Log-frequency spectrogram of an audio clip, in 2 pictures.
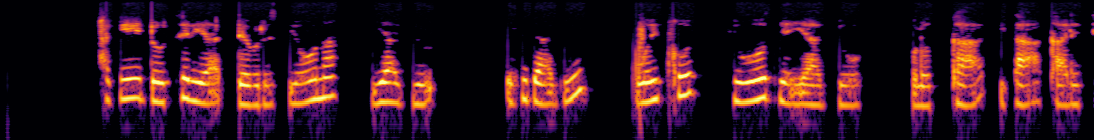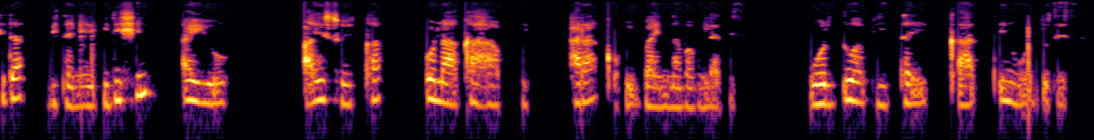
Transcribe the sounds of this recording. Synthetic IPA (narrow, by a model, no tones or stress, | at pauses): hɐɡe̞ːd̪oːt̪ːɛɾɪja̰d̪̥ɛbɾɛsɪjoːnɐ | jaːɡɪjɔ | ɛhɪd̪aːɡe̞ː | wɔjkʰːɔ | hɪwoːt̪ɪjɐjaːɡɪjɔ | kɔlɔt̪ːaːɪt̪aːkaːlɛt̪ːɪd̪ɐ | bɪt̪ɐneːbɪd̪ɪʃɪn | ɐjːɔ | ʔɐjsɔjkʰːɐ | ɔlaːkɐɦaːpːɪ | hɐɾɐkʼɔfɪ̰bɐjnːɐbɐbɔlɐd̪ɪs | wɔɾd̪ʊwabiːt̪ːɐj | kʼaːt̪ʼːɪnwɔ̰ɾd̪ːɔt̪eːs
